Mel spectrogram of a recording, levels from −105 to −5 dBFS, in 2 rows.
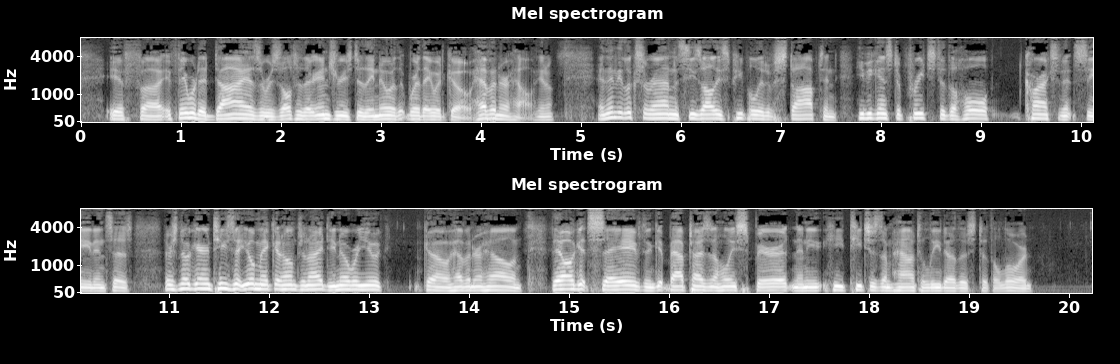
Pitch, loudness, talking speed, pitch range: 125 Hz, -12 LUFS, 285 wpm, 115-145 Hz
